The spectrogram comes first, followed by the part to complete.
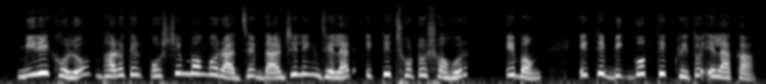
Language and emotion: Bengali, neutral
